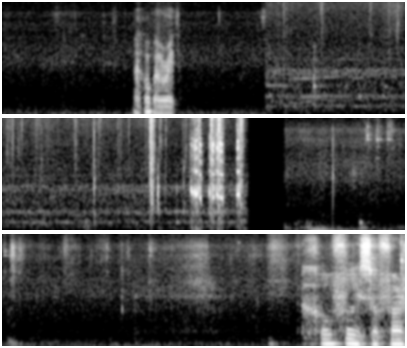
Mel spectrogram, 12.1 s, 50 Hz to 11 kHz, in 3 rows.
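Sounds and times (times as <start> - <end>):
faint steady hum: 0.0 - 5.9.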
